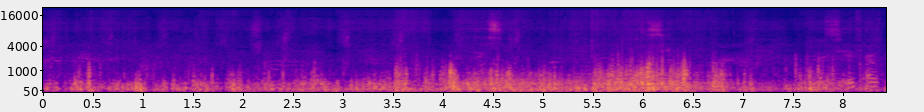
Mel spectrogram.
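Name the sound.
strong blizzard wind blowing in Winnipeg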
